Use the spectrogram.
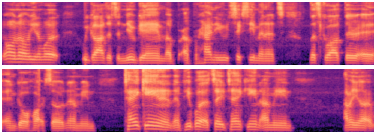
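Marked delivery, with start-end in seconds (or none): none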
